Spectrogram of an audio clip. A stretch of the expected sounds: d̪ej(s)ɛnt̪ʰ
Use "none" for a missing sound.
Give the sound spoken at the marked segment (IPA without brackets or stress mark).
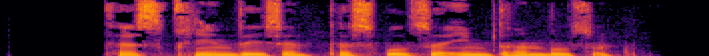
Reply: s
